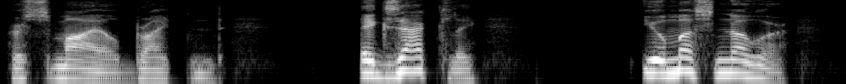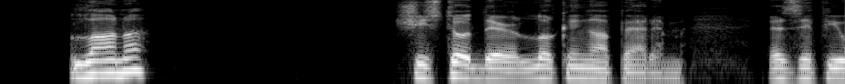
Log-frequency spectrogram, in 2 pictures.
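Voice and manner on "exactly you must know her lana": lightly voiced young woman, higher and hopeful; woman's voice. A narrator's reading. A woman at the biker bar asks hopefully about Lana, lightly voiced. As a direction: ask it like a scared girl hoping for help.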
